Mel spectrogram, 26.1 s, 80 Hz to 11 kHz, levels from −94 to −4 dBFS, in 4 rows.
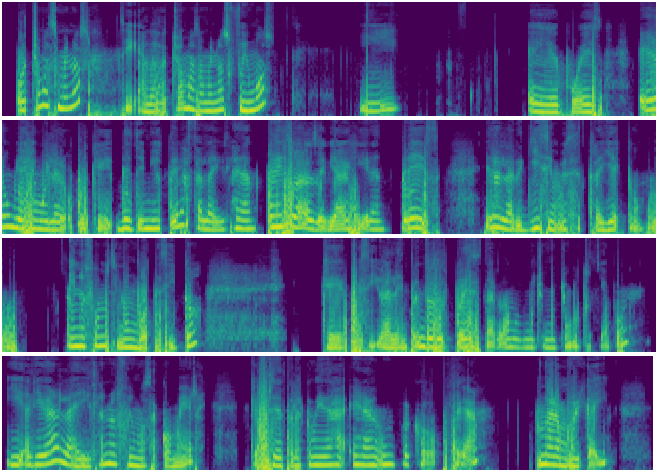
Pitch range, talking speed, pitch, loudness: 235-275 Hz, 185 wpm, 255 Hz, -19 LUFS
